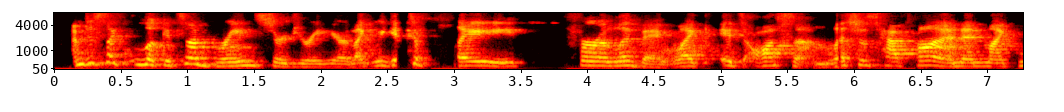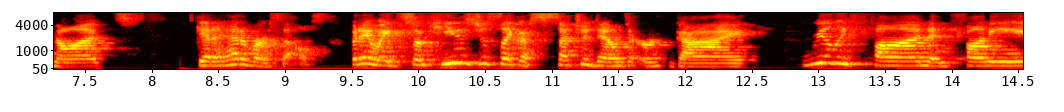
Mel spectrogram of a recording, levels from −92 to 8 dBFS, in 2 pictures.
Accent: American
